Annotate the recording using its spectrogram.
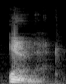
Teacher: Somehow this T is almost swallowed after N.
